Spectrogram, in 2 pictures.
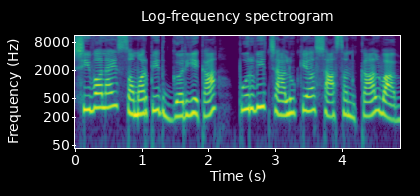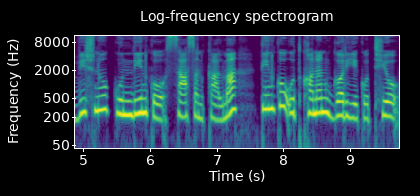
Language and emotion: Nepali, neutral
